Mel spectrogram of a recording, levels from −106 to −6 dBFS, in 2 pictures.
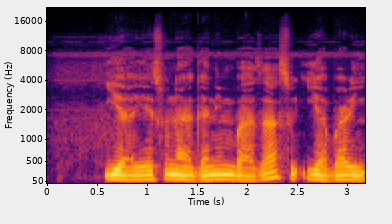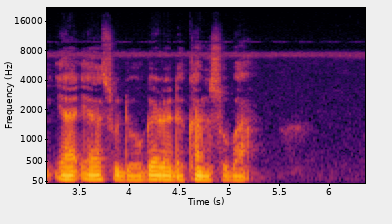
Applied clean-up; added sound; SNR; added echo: none; none; none; none.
